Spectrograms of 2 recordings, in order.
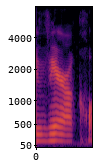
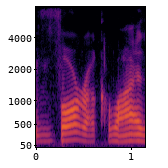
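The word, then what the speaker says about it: Viroqua: Because apparently when I say Veroqua, I'm saying it wrong. Well, people who say Voroqua is saying it right.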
